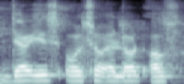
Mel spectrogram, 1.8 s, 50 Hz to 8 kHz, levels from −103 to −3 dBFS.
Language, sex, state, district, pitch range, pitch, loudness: English, male, Arunachal Pradesh, Longding, 130-140 Hz, 135 Hz, -13 LUFS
